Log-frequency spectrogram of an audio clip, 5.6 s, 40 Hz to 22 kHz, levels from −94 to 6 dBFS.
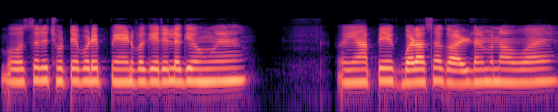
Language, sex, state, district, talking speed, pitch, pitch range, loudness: Hindi, female, Uttar Pradesh, Lalitpur, 195 wpm, 230 Hz, 225-235 Hz, -16 LUFS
